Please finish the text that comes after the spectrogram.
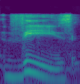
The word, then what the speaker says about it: these: a a d sound when we pronounce the th in English you want to put your your tongue between your teeth just like that and say these these try that okay good good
